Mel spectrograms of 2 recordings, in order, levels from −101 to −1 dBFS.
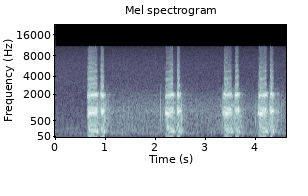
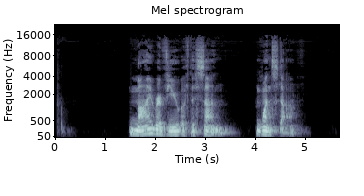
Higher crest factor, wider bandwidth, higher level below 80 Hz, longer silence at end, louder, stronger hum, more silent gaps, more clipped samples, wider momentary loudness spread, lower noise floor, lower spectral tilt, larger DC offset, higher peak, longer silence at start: second, 12 dB vs 20 dB; second, 11.5 kHz vs 15 kHz; first, -40 dBFS vs -58 dBFS; second, 0.1 s vs 0.9 s; first, -10 LUFS vs -26 LUFS; neither; neither; neither; about the same, 12 LU vs 12 LU; second, -42 dBFS vs -89 dBFS; second, -3.5 dB/octave vs -5 dB/octave; neither; first, -2 dBFS vs -8 dBFS; second, 0.65 s vs 1.5 s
